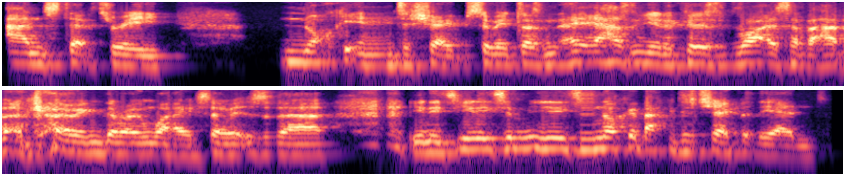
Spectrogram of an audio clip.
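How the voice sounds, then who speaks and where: A man's voice: medium pitch, quick pace, fairly bright tone, slightly rough. A man chatting casually as an interview guest, often repeating words as he rephrases. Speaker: interview guest, runs a creative agency.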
